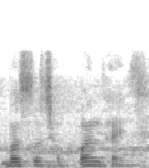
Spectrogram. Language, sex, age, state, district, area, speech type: Gujarati, female, 30-45, Gujarat, Narmada, rural, spontaneous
